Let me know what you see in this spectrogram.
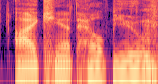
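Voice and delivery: put-on flat deadpan delivery. Retelling own answer to a passenger's request: imitating own deadpan reply.

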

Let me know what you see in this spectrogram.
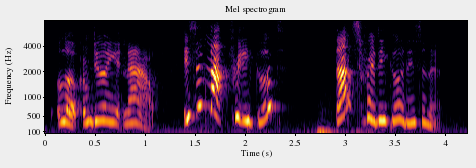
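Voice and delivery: very loud, high-pitched put-on English accent. Showing the other speaker an attempt at an english accent: put-on english accent. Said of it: "my English accent is pretty good".

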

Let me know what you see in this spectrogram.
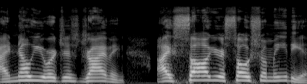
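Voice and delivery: man's loud hollered shout. Retelling a man outside the house yelling through the gates: imitating a man yelling. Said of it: "And he's yelling".

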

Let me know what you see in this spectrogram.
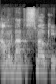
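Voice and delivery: ordinary delivery

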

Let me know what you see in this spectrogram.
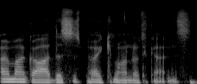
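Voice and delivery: normal talking voice

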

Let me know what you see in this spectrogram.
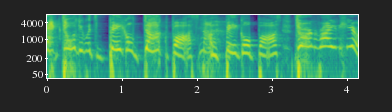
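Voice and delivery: shrill, very high screaming. Describing two people fighting in the car, imitating them screaming at each other. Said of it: "Like screaming at each other in the car".

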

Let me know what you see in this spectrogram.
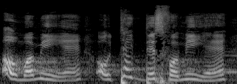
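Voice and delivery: generous, urging auntie voice. Retelling how Auntie Maggie offered gifts: Auntie Maggie's way of talking. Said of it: "you know the way she talks".

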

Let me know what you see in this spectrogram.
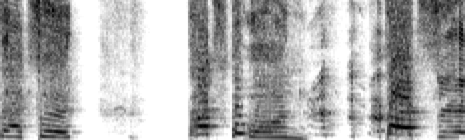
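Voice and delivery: very high, shrill, shrieked screaming. Retelling someone standing up at a big slot bonus: imitating Brock screaming. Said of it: "starts screaming".

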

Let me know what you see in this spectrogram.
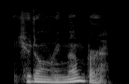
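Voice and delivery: hushed voice. Reading a story aloud, a wife answering her husband: whispering. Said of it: "she whispered".

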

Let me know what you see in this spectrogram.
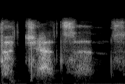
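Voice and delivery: hushed whisper, barely voiced. Naming a show the other speaker nervously asked to hear whispered: whispering. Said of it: "Whisper it".

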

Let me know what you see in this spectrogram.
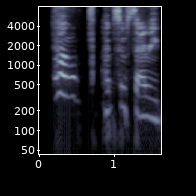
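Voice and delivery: put-on swooping, condescending, patronizing baby talk voice. Mocking a woman's condescending habit, speaker imitates her in a mocking baby voice. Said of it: "She throws that baby voice in".

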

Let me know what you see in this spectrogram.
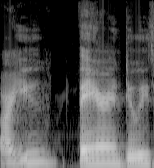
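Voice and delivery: put-on very high-pitched scream. Retelling how a stranger yelled at them by the car, imitating a lady screaming. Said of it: "this lady just starts screaming at me".

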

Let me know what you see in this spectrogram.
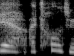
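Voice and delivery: high, drawn-out screaming yell. Retelling a man in the crowd shouting toward dad: imitating someone screaming. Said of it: "He's, like, screaming and yelling".

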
